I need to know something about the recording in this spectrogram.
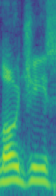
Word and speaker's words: Logees: And that is spelled, Logees is spelled?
